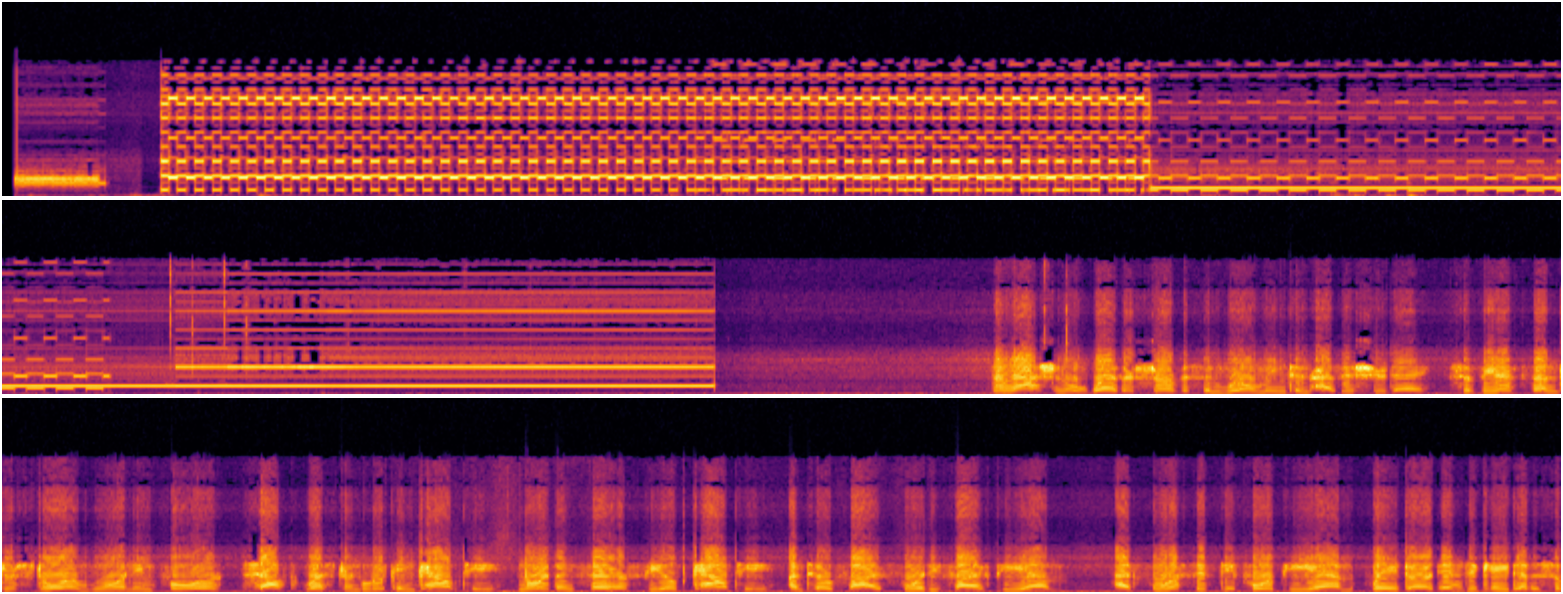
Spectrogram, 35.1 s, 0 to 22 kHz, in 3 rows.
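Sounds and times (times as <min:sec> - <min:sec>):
pulsing electronic tone: 0:00.2 - 0:17.0
steady higher tone: 0:01.2 - 0:17.0
brief beep: 0:08.5 - 0:17.0.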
